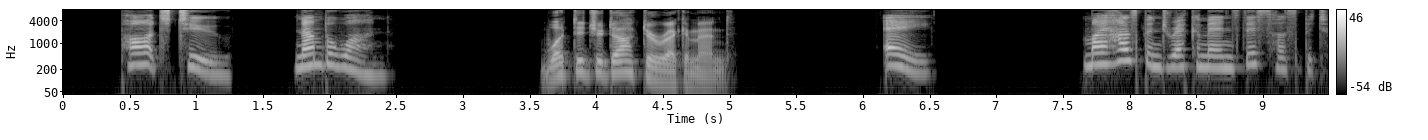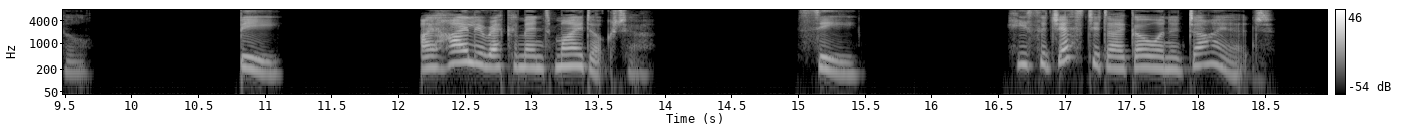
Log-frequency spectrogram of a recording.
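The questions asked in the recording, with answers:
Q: What did your doctor recommend?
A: C: He suggested I go on a diet.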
